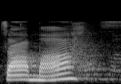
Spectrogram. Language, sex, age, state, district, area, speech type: Manipuri, female, 60+, Manipur, Senapati, rural, spontaneous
